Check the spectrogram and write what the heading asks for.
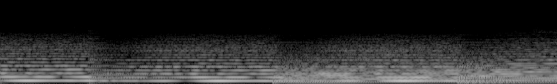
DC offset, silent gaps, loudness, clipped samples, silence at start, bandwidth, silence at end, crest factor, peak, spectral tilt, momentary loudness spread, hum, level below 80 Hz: under 0.1%; none; -26 LUFS; under 0.1%; 0 s; 4.7 kHz; 0 s; 14 dB; -12 dBFS; -10 dB/octave; 7 LU; none; -50 dBFS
